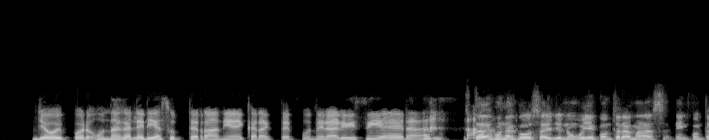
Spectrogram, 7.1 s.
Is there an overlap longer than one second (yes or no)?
no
